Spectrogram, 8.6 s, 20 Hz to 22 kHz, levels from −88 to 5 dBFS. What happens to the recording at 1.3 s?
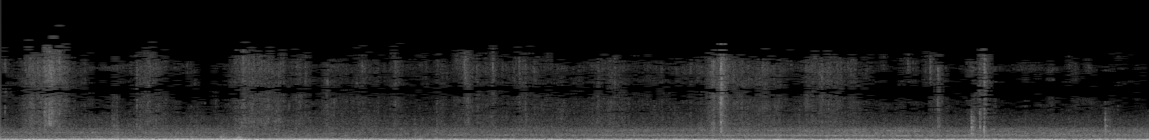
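At 1.3 s the sound carries the same damage heard across the whole clip, which is most likely WMA compression. The transform codec spreads its quantisation noise over tens of milliseconds and zeroes weaker spectral lines, so the sound rings and smears, with a washy hiss that swells and fades with the signal. The damage is plainly audible, which fits a bitrate around 48 kbps, and nothing remains above 18 kHz.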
